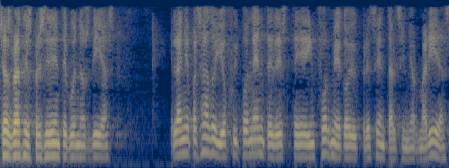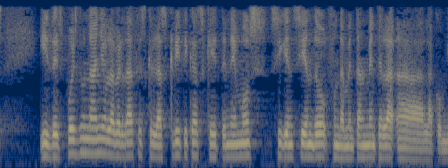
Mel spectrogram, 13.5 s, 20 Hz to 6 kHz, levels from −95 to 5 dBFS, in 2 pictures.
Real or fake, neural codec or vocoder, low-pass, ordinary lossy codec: real; none; 5.4 kHz; MP3, 48 kbps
